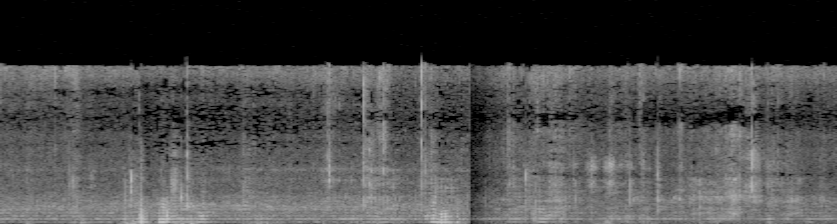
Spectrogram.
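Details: Honey bees from a wild colony nesting inside a wall, under the window-frame beam, disturbed while a keeper smokes them and searches for the queen. A steady low droning hum with clear overtones runs throughout, broken by sharp knocks and scraping thuds.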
